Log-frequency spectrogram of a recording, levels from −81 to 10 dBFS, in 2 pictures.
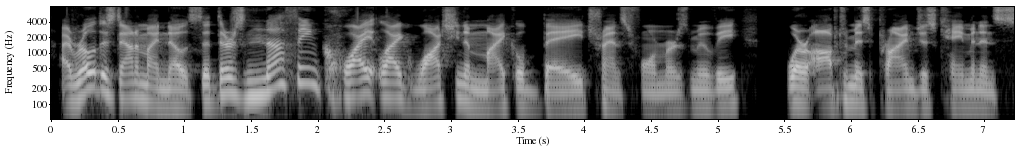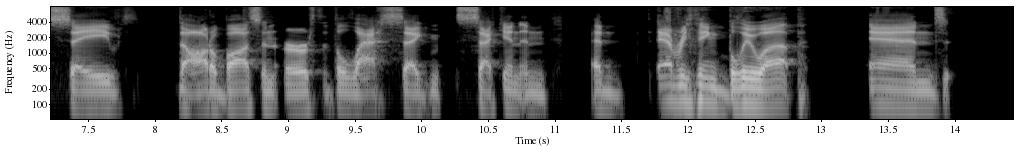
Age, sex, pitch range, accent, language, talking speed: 30-49, male, 95-115 Hz, American, English, 170 wpm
